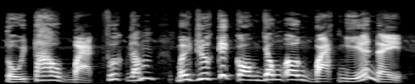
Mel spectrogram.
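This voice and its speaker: A man voicing a fierce older woman who runs a theater troupe, cursing and yelling threats in a Southern Vietnamese accent. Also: medium pitch, animated, moderate pace, no room sound, close to an everyday voice. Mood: raging.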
